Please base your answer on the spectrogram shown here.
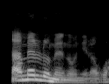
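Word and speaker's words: τἀμελούμενον: 또 아멜로메논인데 그걸 줄여서 그냥 따멜로메논이라고 하고 근데 따멜로메논이라고 한 그냥 써 버리면은 이게 추약됐다는 걸 모르니까 기시금을 붙여서 이건 추격된 거야라고 발음은 그냥 없는 것처럼 하시면 됩니다.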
